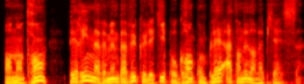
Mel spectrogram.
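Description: A man's voice: on the low side, a little fast, slightly rough, dry recording, studio quality. A man narrating a fantasy audiobook expressively. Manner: expressive, voices each character.

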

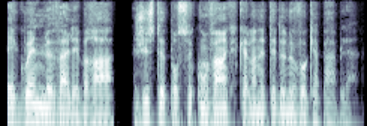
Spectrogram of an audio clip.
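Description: Deep husky male narrator. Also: a little fast, no room sound, clean studio sound. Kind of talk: audiobook narration.

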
